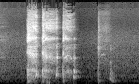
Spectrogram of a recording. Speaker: as you can see and hear from me uh my health is kind of down and worsened today and coughing and my voice is starting to get even lower and deeper and my throat is starting to get hurt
